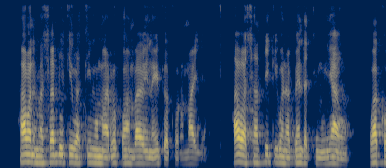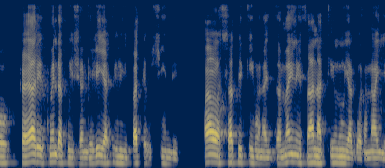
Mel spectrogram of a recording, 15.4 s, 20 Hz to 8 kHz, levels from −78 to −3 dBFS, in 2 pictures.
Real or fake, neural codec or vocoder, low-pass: fake; codec, 16 kHz, 4 kbps, X-Codec, HuBERT features, trained on balanced general audio; 7.2 kHz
